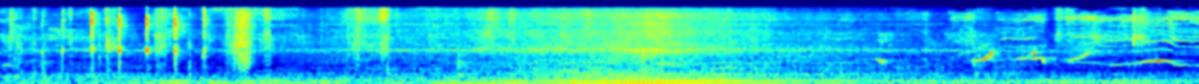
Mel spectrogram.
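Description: A motor vehicle going past, its low engine sound swelling to a peak about halfway through and then fading. A few sharp clicks come before it, and several short, high, quickly rising chirps near the end.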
